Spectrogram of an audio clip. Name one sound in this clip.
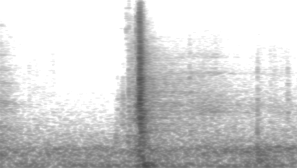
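A door lock clicks open.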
